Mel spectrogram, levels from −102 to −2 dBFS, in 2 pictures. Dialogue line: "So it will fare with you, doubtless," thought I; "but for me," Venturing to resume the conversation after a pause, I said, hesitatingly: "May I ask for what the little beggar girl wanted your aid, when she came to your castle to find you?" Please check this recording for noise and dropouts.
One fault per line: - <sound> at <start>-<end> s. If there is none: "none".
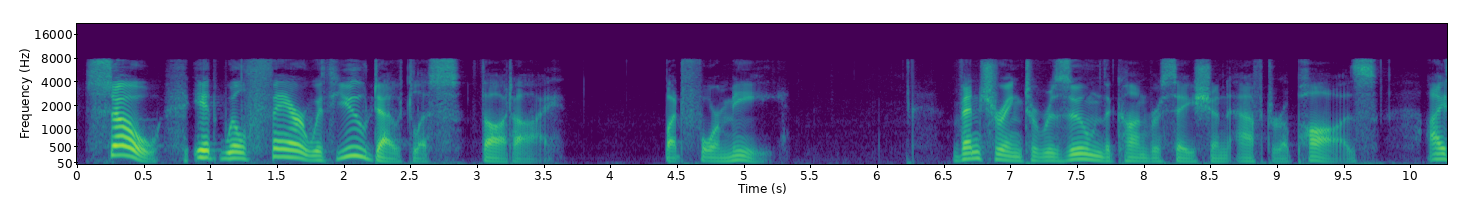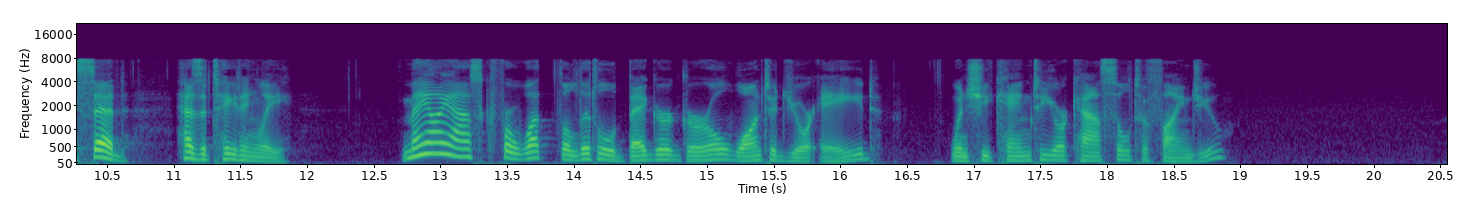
none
